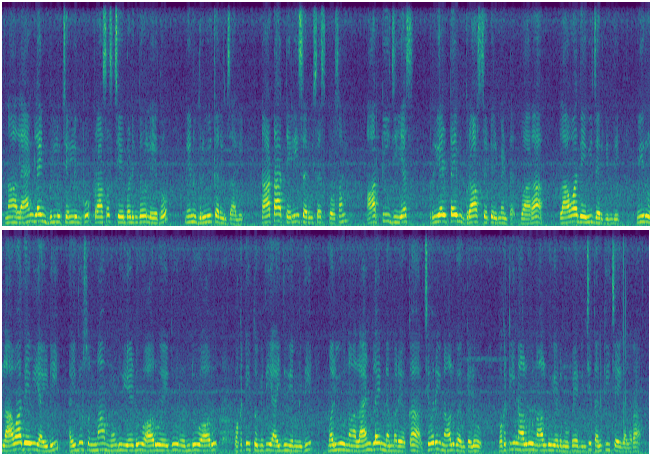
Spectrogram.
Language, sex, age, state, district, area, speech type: Telugu, female, 60+, Andhra Pradesh, Nellore, urban, read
